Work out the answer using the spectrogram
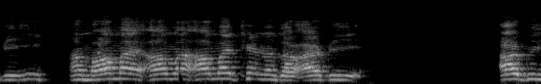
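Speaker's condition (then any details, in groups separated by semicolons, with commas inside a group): Cerebral palsy; speech can sound drunk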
